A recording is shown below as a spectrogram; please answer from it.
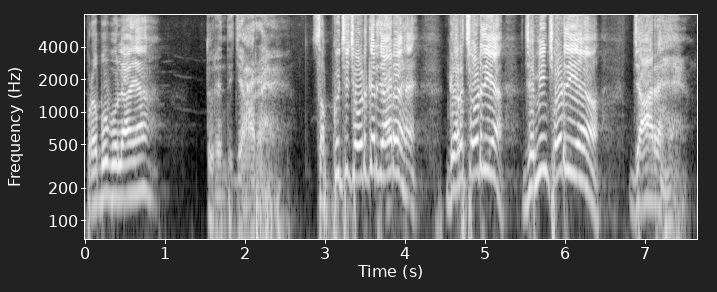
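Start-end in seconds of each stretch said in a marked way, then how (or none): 2.8-6.5 high-pitched, insistent preaching; high, ringing exhortation; preaching at full force. Real, not acted. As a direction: drive each point home to the congregation in a raised pitch.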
